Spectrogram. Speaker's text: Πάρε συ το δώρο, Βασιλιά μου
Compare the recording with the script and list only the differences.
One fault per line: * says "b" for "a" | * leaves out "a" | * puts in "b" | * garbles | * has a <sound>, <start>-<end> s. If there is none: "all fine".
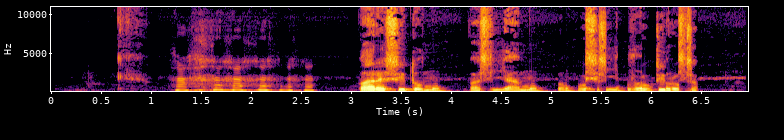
* has a laugh, 1.2-2.7 s
* says "μου" for "δώρο"
* garbles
